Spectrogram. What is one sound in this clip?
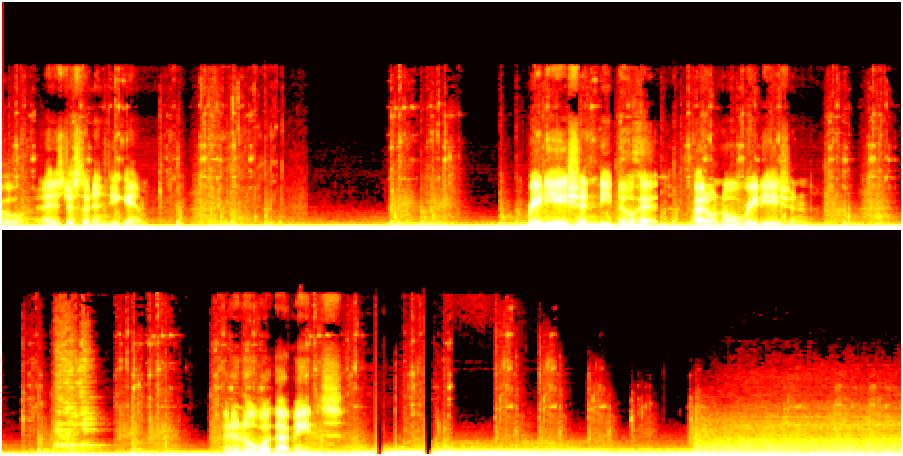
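Heavy footsteps thud on stone steps.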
